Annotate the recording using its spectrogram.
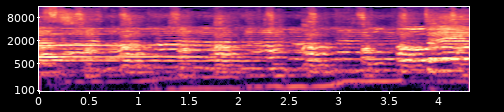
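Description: Mixed a cappella choir singing in parts, voices holding chords over a low bass line that steps up in pitch about three seconds in.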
